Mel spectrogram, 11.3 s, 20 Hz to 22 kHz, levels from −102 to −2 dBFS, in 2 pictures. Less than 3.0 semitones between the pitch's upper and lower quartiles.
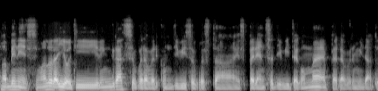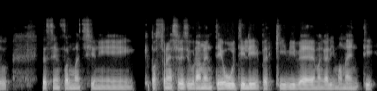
No: average, 3.7 semitones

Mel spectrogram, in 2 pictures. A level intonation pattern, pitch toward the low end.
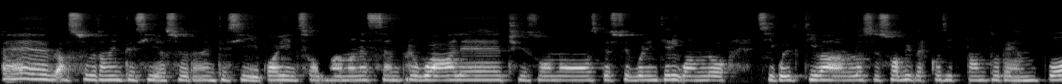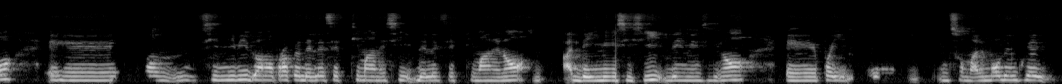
No: narrow, 1.5 semitones; high, 195 Hz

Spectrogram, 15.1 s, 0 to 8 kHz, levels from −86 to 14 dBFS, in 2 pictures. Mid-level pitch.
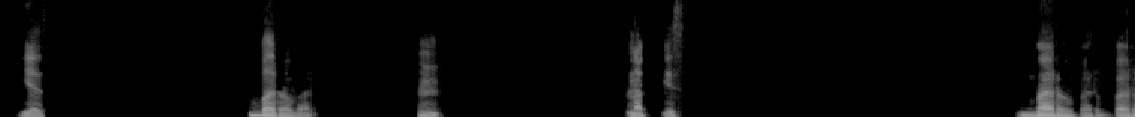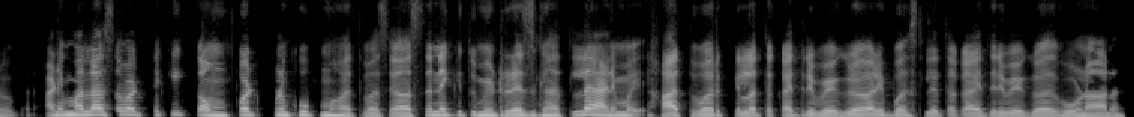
Yes: medium, 165 Hz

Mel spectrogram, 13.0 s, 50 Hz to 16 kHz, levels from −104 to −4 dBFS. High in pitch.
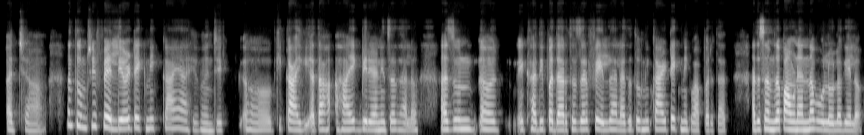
Yes: high, 220 Hz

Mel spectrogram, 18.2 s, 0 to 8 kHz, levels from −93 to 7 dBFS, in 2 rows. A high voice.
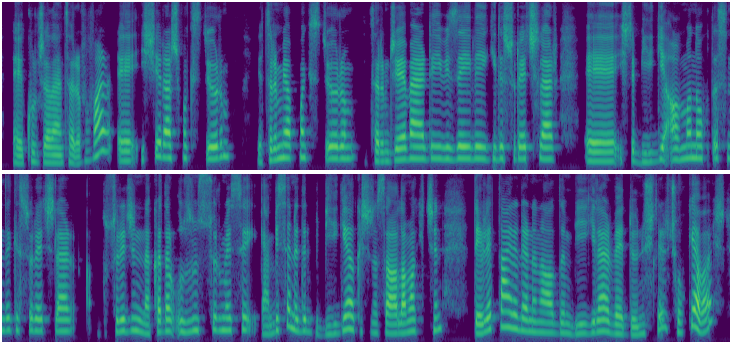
Yes: high, 205 Hz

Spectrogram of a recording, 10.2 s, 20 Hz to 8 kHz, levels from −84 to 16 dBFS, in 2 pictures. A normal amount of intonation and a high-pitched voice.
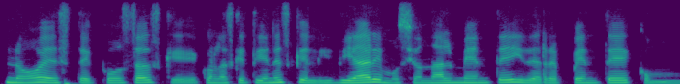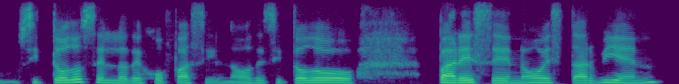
No: narrow, 2.1 semitones; high, 200 Hz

